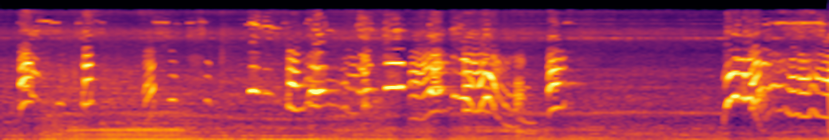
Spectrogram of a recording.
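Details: Desi puppies in India scuffling with each other, giving a run of sharp, high squeals and yelping whimpers in close succession, a brief lull, then another shrill burst; a low steady hum lies underneath.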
